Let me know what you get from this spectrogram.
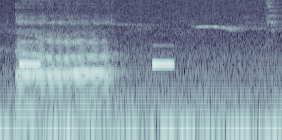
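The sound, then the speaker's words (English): A bird call, named as the Stultus arvum, 'the Don Brash bird': a loud, raspy squawk lasting under a second, followed by a couple of short, thin chirps and a faint rising whistle, with no voices. “And there's the bird.”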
